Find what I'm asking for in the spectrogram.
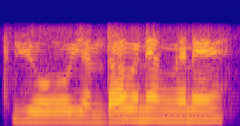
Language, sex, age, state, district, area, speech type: Malayalam, female, 60+, Kerala, Malappuram, rural, conversation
